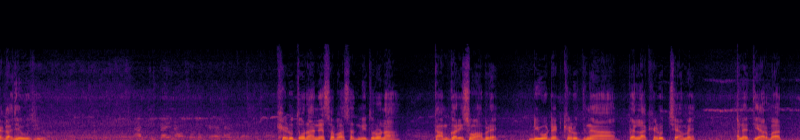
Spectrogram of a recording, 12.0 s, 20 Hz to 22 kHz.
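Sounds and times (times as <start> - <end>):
faint voices talking: 0.0 - 10.4
steady outdoor hum: 0.0 - 12.0.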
